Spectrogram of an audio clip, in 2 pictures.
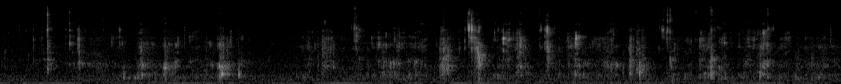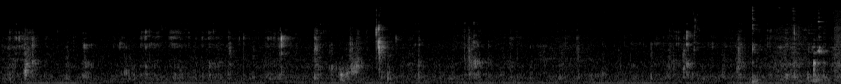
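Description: A man chews wetly with his mouth open, close to a microphone.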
